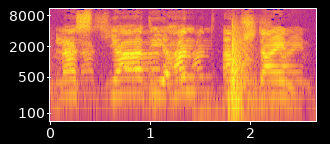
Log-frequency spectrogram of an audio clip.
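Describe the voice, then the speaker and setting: Stern anxious overseer, high voice, very slow declamation, echoey, loud music. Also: male voice, steady tone, recorded from a distance, full character voice. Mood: urgent warning. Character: anxious, stern overseer of slaves hauling a frieze. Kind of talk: declaimed radio drama chant.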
